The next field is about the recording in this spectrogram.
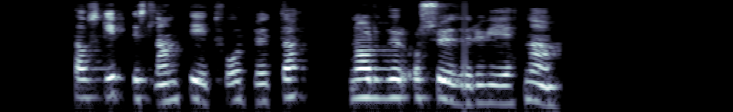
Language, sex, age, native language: Icelandic, female, 40-49, Icelandic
